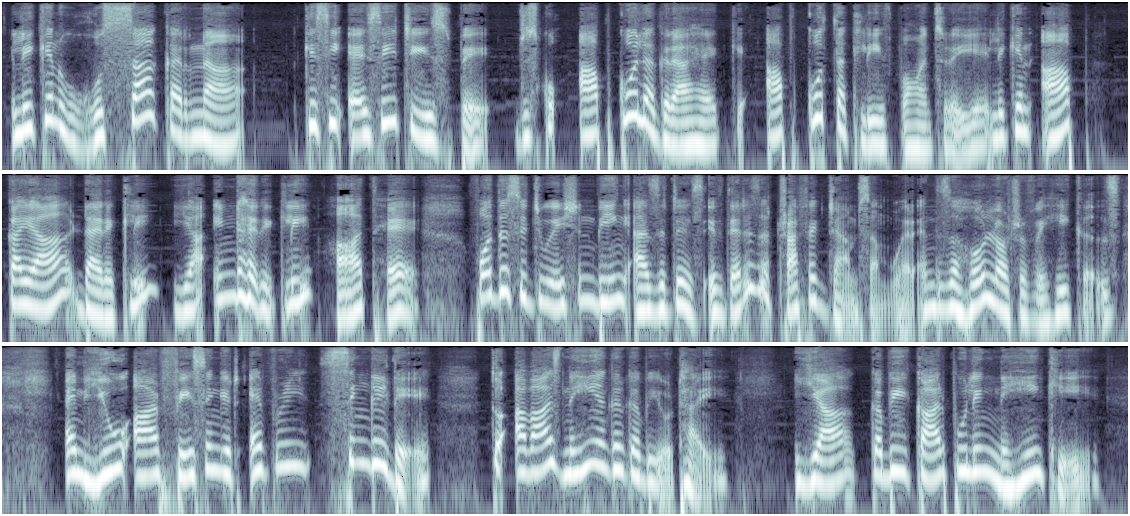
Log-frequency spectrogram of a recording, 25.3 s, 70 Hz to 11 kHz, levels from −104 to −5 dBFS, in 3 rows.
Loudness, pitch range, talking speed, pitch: -14 LUFS, 175-255 Hz, 160 wpm, 215 Hz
